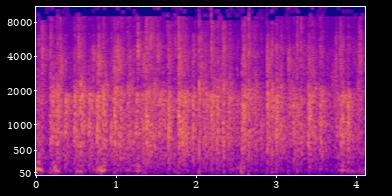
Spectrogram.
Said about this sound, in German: Aber es gibt auch noch mehr Leute, obwohl das hat eigentlich auch nochmal einen Applaus verdient, finde ich, oder?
